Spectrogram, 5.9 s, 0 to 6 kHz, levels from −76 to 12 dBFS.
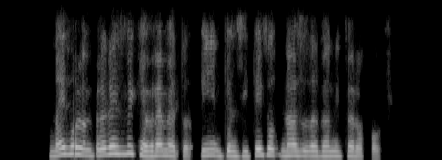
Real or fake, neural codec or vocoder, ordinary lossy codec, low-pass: fake; codec, 16 kHz, 1 kbps, FreqCodec, larger model; Opus, 16 kbps; 5.4 kHz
